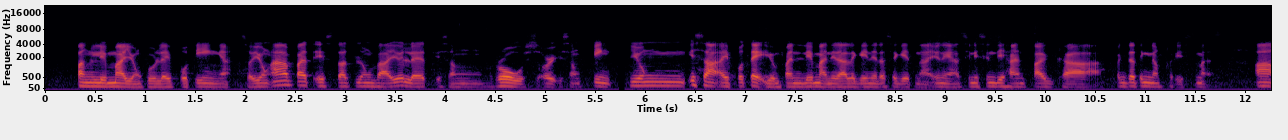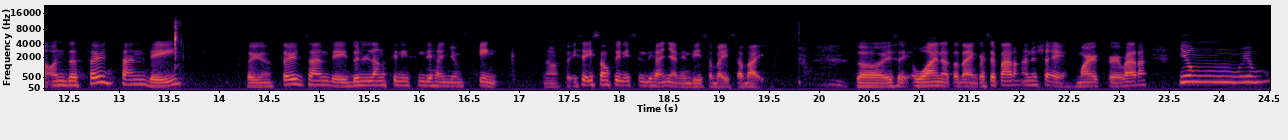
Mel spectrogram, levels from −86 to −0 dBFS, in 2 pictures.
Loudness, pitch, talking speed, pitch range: -36 LUFS, 130 Hz, 170 wpm, 115-155 Hz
